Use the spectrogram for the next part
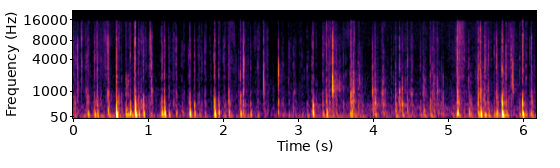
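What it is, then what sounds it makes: Hollow vinyl pencil case. Long nails tap and scratch along the surface of a hollow, cylindrical, iridescent croc-textured holographic vinyl pencil case held upright. The taps come in a quick, uneven stream of short, dull, low thumps that die away almost instantly, with faint scratchy rasps between them.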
